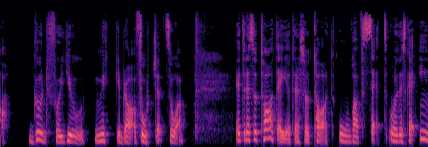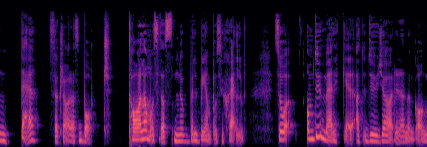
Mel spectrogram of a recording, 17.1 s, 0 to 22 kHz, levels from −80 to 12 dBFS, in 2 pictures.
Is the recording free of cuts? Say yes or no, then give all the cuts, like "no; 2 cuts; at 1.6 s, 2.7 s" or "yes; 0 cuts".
no; 1 cut; at 11.1 s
